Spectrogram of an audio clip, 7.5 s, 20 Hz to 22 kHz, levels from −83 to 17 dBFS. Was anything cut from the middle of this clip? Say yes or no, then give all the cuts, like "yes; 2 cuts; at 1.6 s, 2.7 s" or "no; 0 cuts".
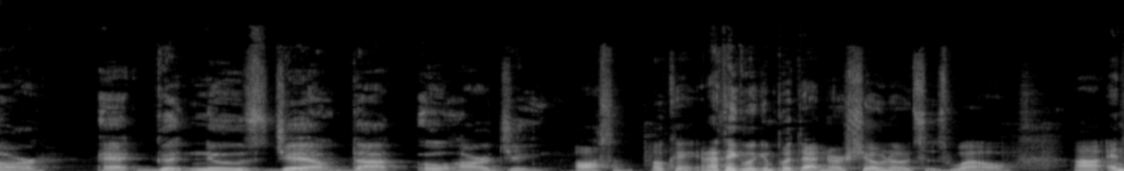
yes; 1 cut; at 3.7 s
